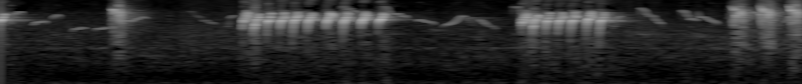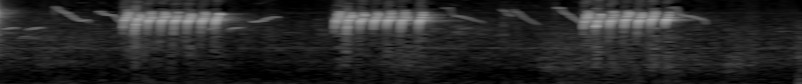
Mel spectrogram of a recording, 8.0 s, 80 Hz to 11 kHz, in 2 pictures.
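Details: Kolibri ninja sunbird singing actively, a recording used as a lure and song tutor for other birds: high, thin trilled bursts about every 1.3 seconds, separated by short upslurred squeaky notes. No other sounds.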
